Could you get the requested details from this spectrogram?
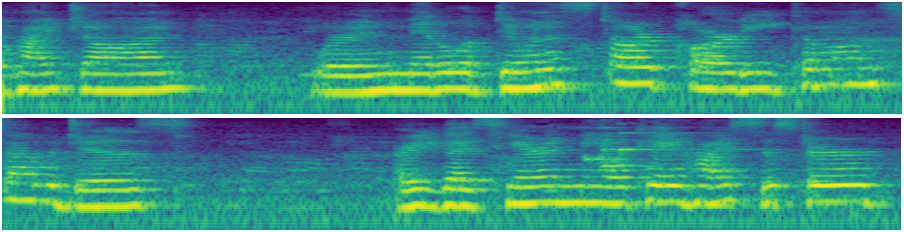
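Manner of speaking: ordinary talk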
